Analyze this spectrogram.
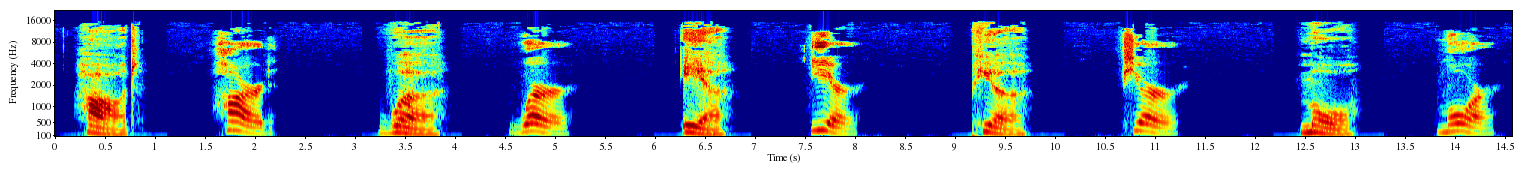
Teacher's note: r is pronounced stronger in American English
